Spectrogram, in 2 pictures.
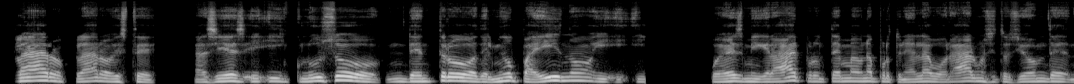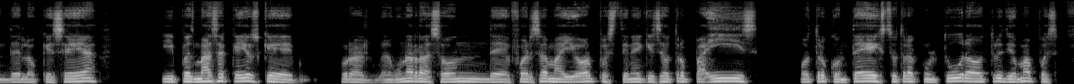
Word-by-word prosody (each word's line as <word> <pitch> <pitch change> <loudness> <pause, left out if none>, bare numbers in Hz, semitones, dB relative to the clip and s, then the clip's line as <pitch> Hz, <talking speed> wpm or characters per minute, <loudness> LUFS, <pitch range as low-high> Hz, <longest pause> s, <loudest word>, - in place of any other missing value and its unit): Claro, 165 -2 +3
claro, 145 +1 -1
este, 120 -4 -3 0.3
así 115 +4 +1
es, 150 -4 +4
y 125 - -3
y 145 +1 -2
incluso 150 - +4
dentro 140 +5 +3
del 120 -2 0
mismo 155 +4 +2
país, 155 +11 +5
¿no? 175 -2 0
Y 135 - -4
y 120 0 -8
y - - -7 0.7
puedes 135 +3 0
migrar 135 +6 0
por 140 -3 -7
un 130 -3 -7
tema 145 +1 -2
de - - -1
una 145 0 -1
oportunidad 120 -4 -5
laboral, 130 +2 -2
una 145 -2 -3
situación 125 +4 -4
de 130 -3 -2
de 115 +2 -5
lo 115 -2 -6
que 120 -1 -5
sea, 135 +4 +2 0.6
y, 125 0 -2
pues, 130 +2 0
más 135 +2 +3
aquellos 150 -4 0
que, 120 -7 0 0.4
por 120 -1 -4
al 105 -3 -6
alguna 115 +6 -2
razón 130 -1 0
de 120 -3 -2
fuerza 130 +2 0
mayor, 130 +1 0
pues, 135 -4 -3
tienen 125 -1 -2
que 130 - -3
irse 125 +1 -1
a - - +1
otro 130 0 -4
país, 140 +3 +1 0.4
otro 120 +4 -3
contexto, 135 +3 +1
otra 135 +1 -1
cultura, 140 +6 0
otro 135 +2 -1
idioma, 130 +1 -2
pues, 115 -4 -6
130 Hz, 160 wpm, -20 LUFS, 120-145 Hz, 0.7 s, país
